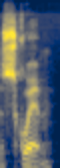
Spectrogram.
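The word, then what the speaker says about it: Sequim: It's like swim, but with a Q. Gotcha, so squim.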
